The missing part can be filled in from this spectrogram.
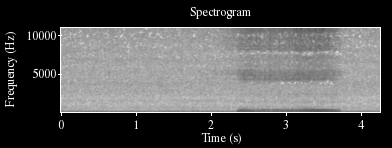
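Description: A single soft, low rumbling snore over steady light rain: gentle snoring in a sleeping dog, harmless.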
